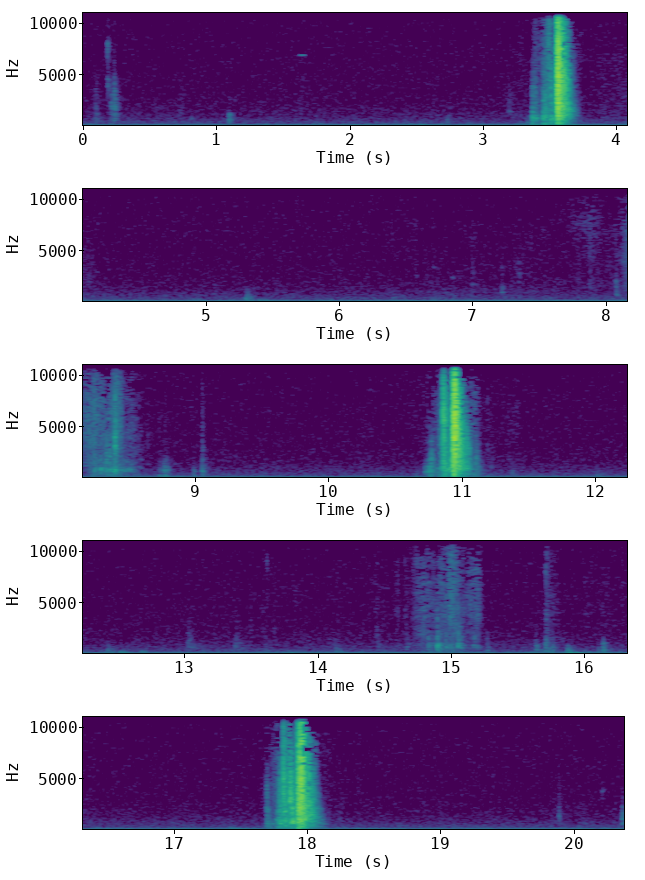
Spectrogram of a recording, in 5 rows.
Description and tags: Booklet - Throwing down on wood 03 L Close R Distant
Throwing down a booklet made of some sheets of paper on wood. Recorded in studio. Unprocessed.
akg, dual, fall, sheet, rode, channel, sheets, studio, fostex, pov, close, booklet, distant, throw, falling, mono, perspective, throwing, wood, paper, unprocessed, foley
